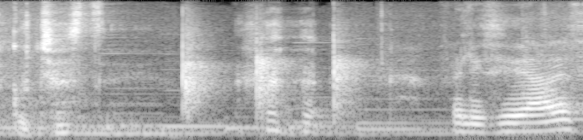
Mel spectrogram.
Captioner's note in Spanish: Palmadas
